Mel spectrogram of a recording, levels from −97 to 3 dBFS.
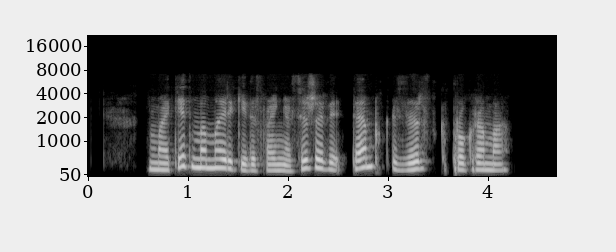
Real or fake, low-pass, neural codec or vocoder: fake; 7.2 kHz; codec, 16 kHz, 4.8 kbps, FACodec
